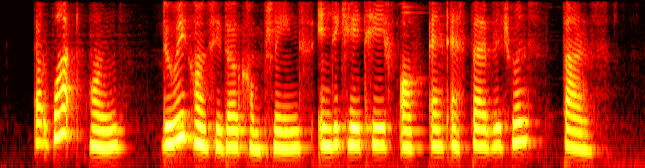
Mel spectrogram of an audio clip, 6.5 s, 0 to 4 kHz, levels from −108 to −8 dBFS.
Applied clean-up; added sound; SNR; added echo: neural mask model DeepFilterNet 3.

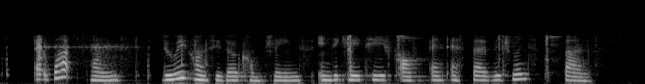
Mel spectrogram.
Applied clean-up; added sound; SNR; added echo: neural mask model RNNoise.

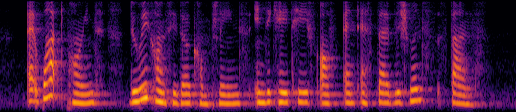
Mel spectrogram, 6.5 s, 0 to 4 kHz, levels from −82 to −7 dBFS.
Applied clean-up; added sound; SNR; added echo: none; none; none; none.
